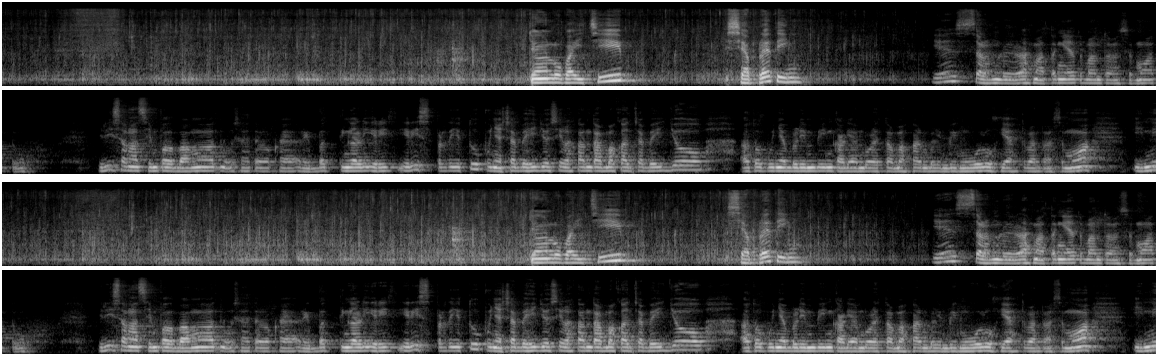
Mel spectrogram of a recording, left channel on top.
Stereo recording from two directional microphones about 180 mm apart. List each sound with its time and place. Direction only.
5.3 s speech: 35° left (ahead or behind)
7.2 s speech: 40° left (ahead or behind)
9.3 s speech: centre (ahead or behind)
12.5 s speech: centre (ahead or behind)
